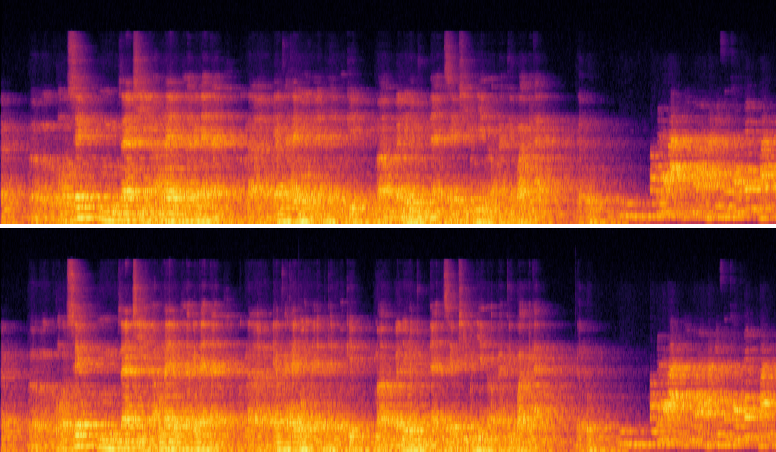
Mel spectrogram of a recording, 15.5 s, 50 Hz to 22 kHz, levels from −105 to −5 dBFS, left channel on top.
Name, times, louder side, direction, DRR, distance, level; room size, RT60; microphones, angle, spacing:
voice 1, 0.5-4.4 4.8-7.1 7.5-10.8 11.5-11.9, equal, 65° right, -5 dB, 0.5 m, -17 dB
voice 2, 12.3-12.7 13.0-15.5, right 1 dB, 40° right, -11 dB, 0.8 m, -22 dB
2.8 x 2.4 x 3.7 m, 2.9 s
head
